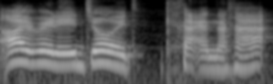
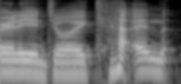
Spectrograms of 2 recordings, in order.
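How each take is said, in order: First: It is said in a put-on cat voice. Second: It is said in his normal voice.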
